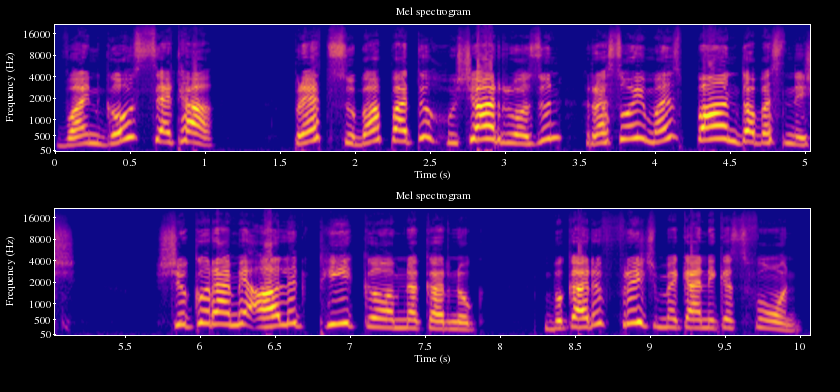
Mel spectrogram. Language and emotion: Kashmiri, angry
